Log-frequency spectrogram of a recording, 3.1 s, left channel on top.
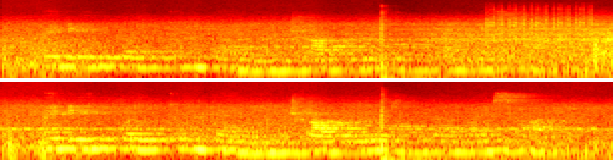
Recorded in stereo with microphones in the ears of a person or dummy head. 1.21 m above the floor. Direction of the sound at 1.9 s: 20° left (ahead or behind).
